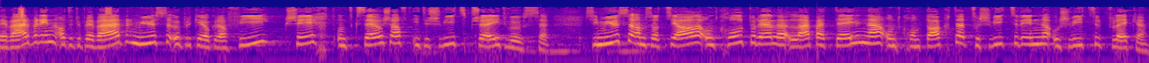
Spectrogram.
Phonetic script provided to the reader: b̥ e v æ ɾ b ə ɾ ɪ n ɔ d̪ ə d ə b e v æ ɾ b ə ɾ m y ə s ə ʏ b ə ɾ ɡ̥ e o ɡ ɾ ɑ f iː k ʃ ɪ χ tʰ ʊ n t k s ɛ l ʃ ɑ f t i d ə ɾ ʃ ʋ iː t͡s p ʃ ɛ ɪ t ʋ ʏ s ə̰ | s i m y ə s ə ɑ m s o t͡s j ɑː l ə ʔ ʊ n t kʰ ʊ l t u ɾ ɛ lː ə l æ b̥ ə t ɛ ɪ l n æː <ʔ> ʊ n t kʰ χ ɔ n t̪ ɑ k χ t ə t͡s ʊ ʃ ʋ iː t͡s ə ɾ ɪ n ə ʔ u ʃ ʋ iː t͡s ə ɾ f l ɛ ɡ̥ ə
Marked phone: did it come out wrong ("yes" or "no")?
no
